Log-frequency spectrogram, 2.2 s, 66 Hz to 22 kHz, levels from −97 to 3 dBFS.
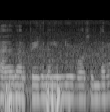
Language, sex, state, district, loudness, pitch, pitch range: Hindi, male, Bihar, Sitamarhi, -32 LUFS, 135 Hz, 135-140 Hz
